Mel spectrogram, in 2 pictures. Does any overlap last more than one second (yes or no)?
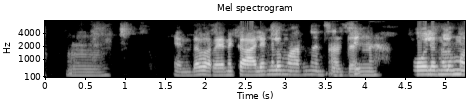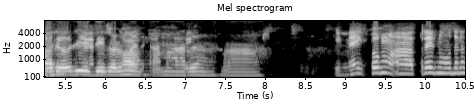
yes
